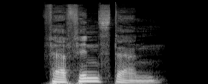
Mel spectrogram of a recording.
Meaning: to eclipse
- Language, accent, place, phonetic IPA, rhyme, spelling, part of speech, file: German, Germany, Berlin, [fɛɐ̯ˈfɪnstɐn], -ɪnstɐn, verfinstern, verb, De-verfinstern.ogg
